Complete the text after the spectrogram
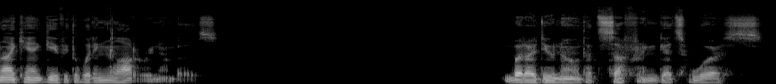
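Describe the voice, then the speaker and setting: A man's voice: deep voice, a little mellow, full character voice. A man voicing a sardonic, seductive demon of desire in a comfort ASMR roleplay, teasing and musing without hurry. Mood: sardonic, weary.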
